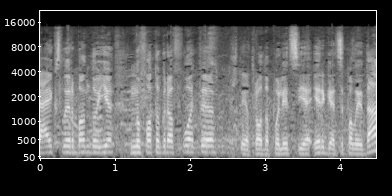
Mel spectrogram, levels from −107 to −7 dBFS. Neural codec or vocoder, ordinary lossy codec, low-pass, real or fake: none; AAC, 48 kbps; 14.4 kHz; real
